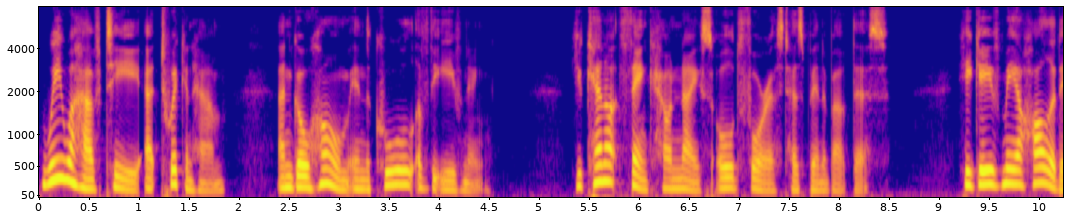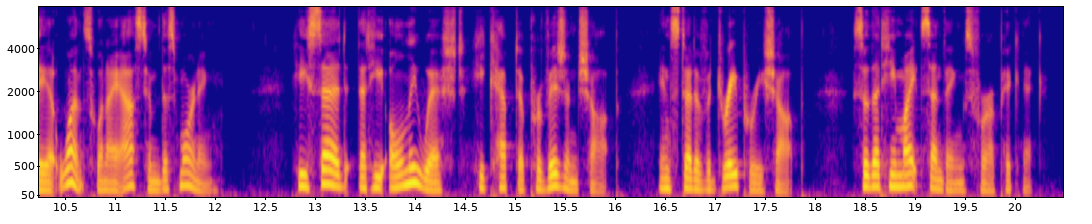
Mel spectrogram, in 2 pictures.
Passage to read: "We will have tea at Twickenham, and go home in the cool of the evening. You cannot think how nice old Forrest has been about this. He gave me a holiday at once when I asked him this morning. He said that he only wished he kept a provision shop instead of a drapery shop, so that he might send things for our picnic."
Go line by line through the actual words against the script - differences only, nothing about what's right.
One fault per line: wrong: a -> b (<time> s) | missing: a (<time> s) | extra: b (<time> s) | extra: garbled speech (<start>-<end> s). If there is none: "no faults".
no faults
